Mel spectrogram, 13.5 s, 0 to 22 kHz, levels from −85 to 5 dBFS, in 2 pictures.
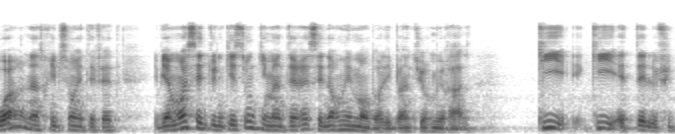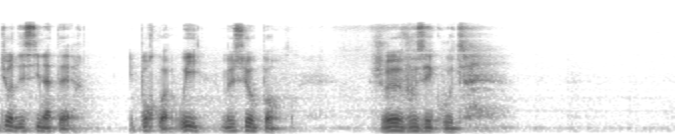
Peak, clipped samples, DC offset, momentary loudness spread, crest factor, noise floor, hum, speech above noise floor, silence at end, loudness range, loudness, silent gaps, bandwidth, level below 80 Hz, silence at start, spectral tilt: -4 dBFS; under 0.1%; under 0.1%; 11 LU; 24 dB; -68 dBFS; none; 42 dB; 1.8 s; 7 LU; -26 LUFS; none; 11.5 kHz; -74 dBFS; 0 s; -3.5 dB/octave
